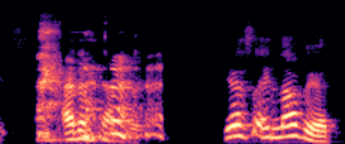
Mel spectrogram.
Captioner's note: laughs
